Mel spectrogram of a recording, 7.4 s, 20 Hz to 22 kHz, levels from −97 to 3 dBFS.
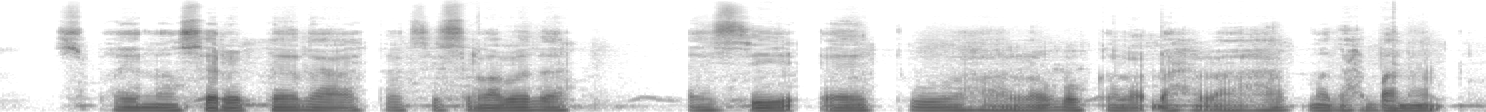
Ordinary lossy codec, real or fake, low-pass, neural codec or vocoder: none; fake; none; codec, 44.1 kHz, 7.8 kbps, Pupu-Codec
